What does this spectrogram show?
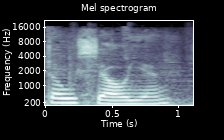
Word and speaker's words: Zhou Xiaoyan: And the correct way is to say it as the third tone, Zhou Xiaoyan.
